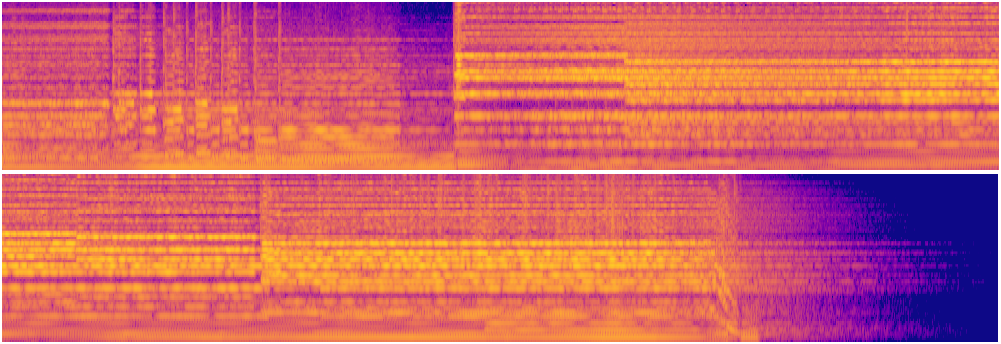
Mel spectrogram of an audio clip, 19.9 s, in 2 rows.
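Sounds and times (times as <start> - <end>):
Hammond organ through a tube Leslie speaker: 0.0 - 18.4.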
